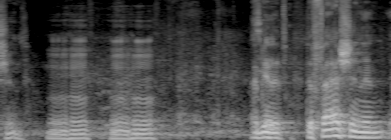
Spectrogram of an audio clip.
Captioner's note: laughter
